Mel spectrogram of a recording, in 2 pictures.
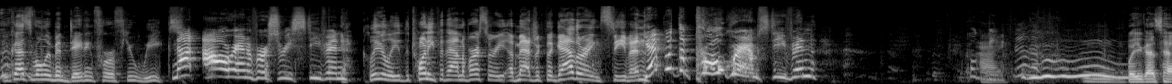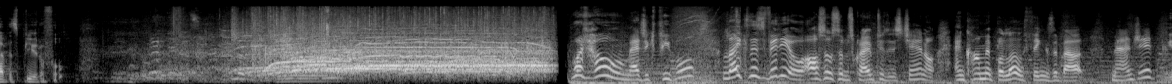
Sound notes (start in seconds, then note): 13.5 audience cheers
